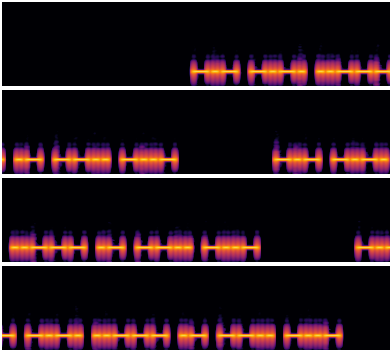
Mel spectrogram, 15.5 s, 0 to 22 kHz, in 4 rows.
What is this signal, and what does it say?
Morse code, heard as a keyed tone, about 25 wpm, 700 Hz. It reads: KC2AZX KC2AZX KC2AZX
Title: USA Call Signs - 6 Characters - Repeated 3x - 25wpm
